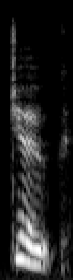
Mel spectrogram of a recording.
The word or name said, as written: joke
